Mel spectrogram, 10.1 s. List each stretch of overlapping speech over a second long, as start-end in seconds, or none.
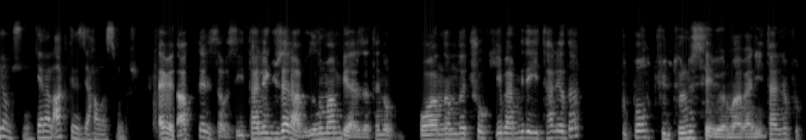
none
